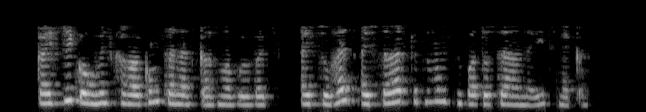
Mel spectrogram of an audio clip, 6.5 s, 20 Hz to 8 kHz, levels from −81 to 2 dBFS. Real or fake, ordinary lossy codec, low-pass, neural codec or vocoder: real; AAC, 16 kbps; 7.2 kHz; none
